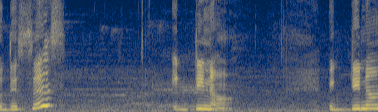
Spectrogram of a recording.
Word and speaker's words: echidna: तो ये कौन सा एनिमल है, तो दिस इज इक्डिना। इक्डिना है, आप स्पेलिंग लर्न करोगे ECHIDNA, ठीक है, इक्डिना।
